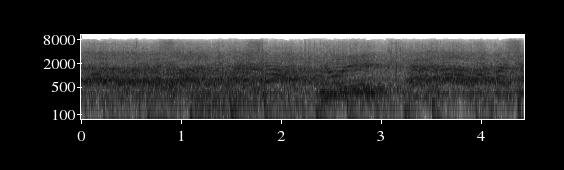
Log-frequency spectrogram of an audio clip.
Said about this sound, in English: They're chanting, "The people want you to hang Bashar." This was in Idlib in the northwest near the Turkish border, and they were referring to President Bashar al-Assad.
